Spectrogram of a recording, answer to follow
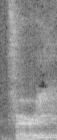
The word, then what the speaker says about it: Ferrer: Ferry, F-E-R-R-E-R, is pronounced Ferry.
